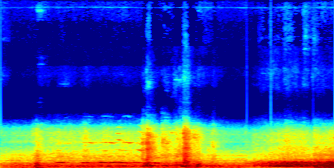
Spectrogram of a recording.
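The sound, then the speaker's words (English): A Blue Line subway train's doors close, then a steady low rumble with a few sharp clunks early on and a thin electric whine, the noise swelling louder toward the end as the train pulls away. “Doors closing.”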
